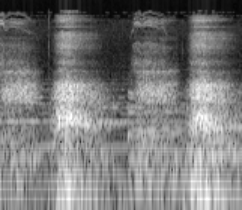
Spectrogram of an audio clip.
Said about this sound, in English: Inhale through your nose or mouth into your belly and exhale without any additional effort. Just let your chest fall. It sounds like this.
